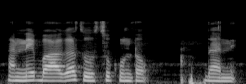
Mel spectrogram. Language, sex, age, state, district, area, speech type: Telugu, female, 60+, Telangana, Jagtial, rural, spontaneous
